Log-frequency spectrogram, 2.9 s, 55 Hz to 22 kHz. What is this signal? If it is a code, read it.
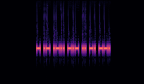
Morse code, heard as a keyed tone, about 47 wpm, 700 Hz. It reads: TALKING
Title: Sets of 2 Words - New Word Drill - 50wpm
